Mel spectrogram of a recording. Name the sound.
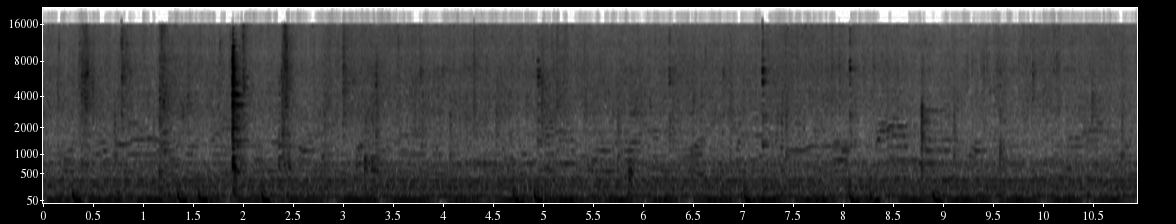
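shrimp frying in a pan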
